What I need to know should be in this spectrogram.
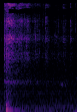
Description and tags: Bells on my front door, closing the door, and me hitting various objects in the kitchen.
